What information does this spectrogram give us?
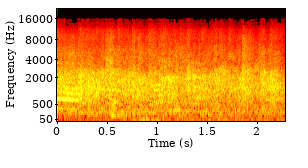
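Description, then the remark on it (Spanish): Steady, dense applause from a studio audience welcoming Carlos Cano, a Spanish shot put and discus thrower, in a sports segment: a continuous crackling wash of clapping hands at even loudness for a couple of seconds, with no voices over it. “¡Un fuerte aplauso para Carlos Cano!”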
